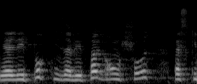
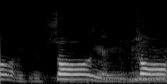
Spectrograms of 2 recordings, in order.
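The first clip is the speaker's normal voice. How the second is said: much lower, deep booming voice. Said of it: "quelqu'un qui parle comme ça".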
